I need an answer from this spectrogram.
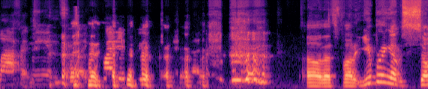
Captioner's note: panelists laugh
